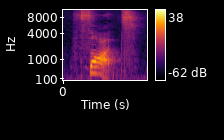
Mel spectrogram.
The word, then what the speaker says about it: thought: here are some examples like thought don't say the GH it's not thg no no no g h is silent so we say thought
